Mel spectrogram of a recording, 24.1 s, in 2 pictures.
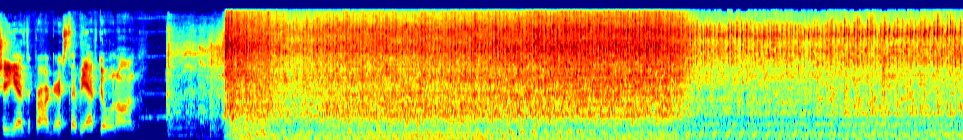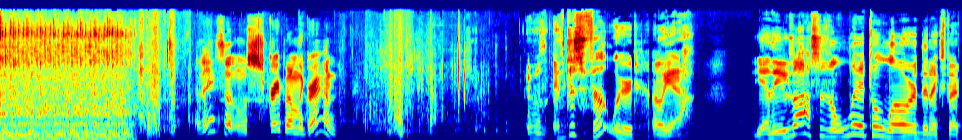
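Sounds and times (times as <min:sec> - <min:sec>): car engine starting and idling: 0:02.1 - 0:13.8.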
